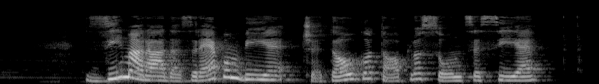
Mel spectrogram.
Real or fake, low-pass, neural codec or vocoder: real; 9.9 kHz; none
